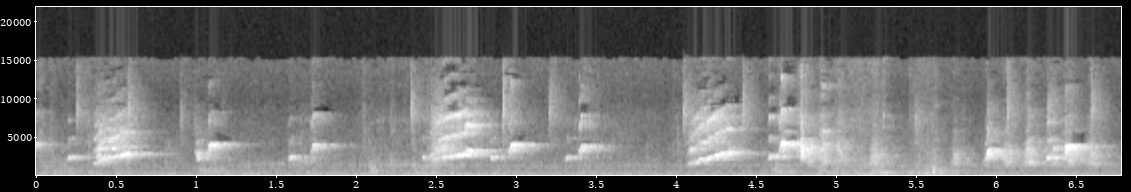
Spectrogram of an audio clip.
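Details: Tunisian goldfinch singing in an aviary: bursts of bright, twittering high notes with buzzy slurs, phrases coming roughly every second with short pauses, over a faint background hiss.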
